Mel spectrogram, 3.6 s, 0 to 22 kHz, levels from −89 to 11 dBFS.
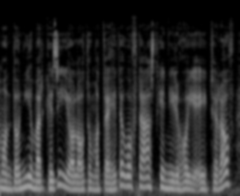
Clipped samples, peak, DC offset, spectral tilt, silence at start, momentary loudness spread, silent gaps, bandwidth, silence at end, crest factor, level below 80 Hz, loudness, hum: under 0.1%; -14 dBFS; under 0.1%; -4.5 dB/octave; 0 s; 4 LU; none; 14.5 kHz; 0 s; 16 dB; -64 dBFS; -30 LUFS; none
